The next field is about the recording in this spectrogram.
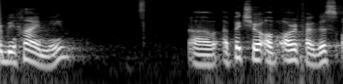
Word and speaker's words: Areopagus: How do you say it, Pastor Ken? Areopagus, thank you. That's how they say it in English. Okay, Areopagus.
